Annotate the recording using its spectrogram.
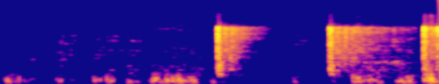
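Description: Low, broken speech from a man's voice through a webinar microphone, with a short hiss about a second in and a louder breathy burst near the end as talking resumes.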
